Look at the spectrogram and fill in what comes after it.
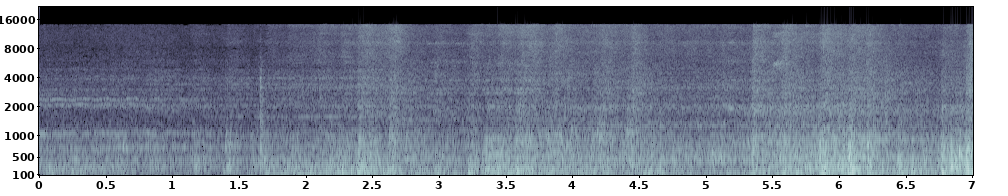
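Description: A train running along the tracks, heard from on board, with its wheels clattering over rail joints. The rumble grows louder from about two seconds in.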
